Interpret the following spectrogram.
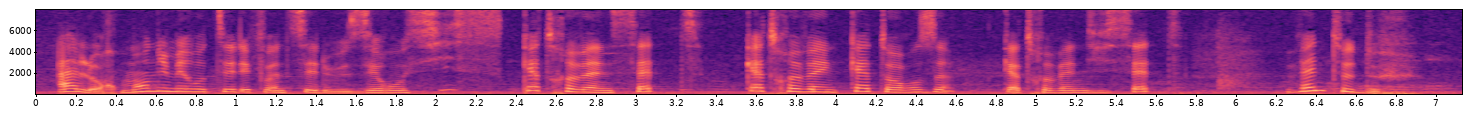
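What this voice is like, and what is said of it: Southern French accent. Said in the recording (French): “avec un joli accent du Sud.”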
